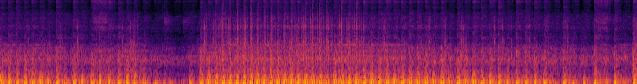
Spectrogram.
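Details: Honda Rancher ATV single-cylinder after sitting with old gas, carburetor refitted and fresh gas added: rapid putter dips and nearly dies then recovers, runs a bit better but intermittently stalls; carb jets then re-examined.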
